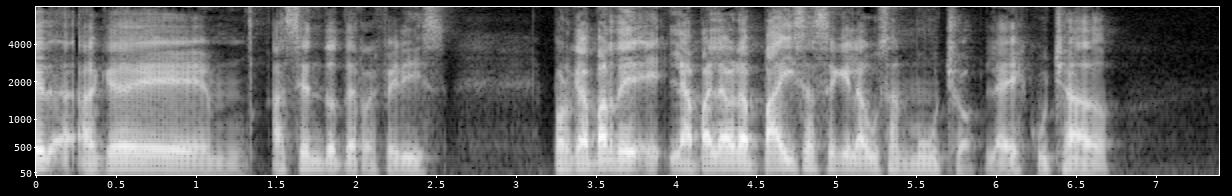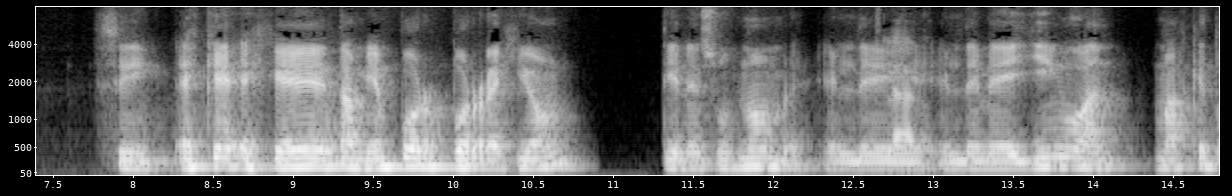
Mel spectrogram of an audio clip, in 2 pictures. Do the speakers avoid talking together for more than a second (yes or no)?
yes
